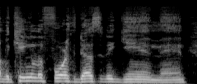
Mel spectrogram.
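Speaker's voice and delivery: normal talking voice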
